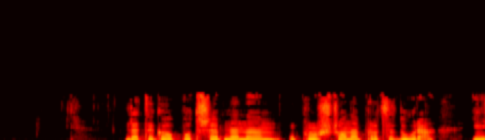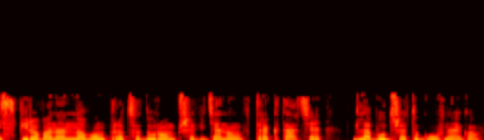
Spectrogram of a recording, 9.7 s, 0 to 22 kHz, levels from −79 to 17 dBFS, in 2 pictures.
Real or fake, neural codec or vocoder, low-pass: real; none; 7.2 kHz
